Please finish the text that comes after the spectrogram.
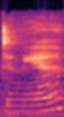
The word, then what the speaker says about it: denier: That's how you say it, Denier.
